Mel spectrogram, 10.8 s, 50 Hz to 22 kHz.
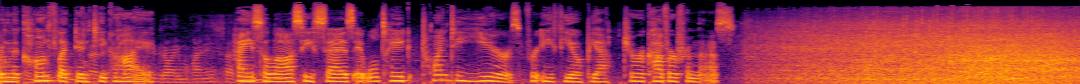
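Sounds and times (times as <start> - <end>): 
speech: 0.0 - 8.8
large truck engine rumbling: 7.4 - 10.7.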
